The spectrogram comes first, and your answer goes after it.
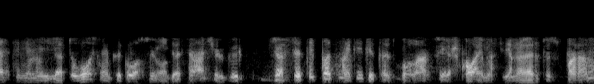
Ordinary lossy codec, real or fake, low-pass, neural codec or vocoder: MP3, 24 kbps; fake; 3.6 kHz; codec, 24 kHz, 1.5 kbps, HILCodec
